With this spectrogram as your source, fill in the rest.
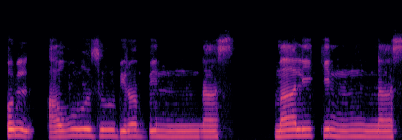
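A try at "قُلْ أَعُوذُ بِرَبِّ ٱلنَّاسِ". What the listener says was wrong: এখানে নাস বলে টান হবে, মাদ্দে আরজি ওয়াকফি হওয়ার কারণে।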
